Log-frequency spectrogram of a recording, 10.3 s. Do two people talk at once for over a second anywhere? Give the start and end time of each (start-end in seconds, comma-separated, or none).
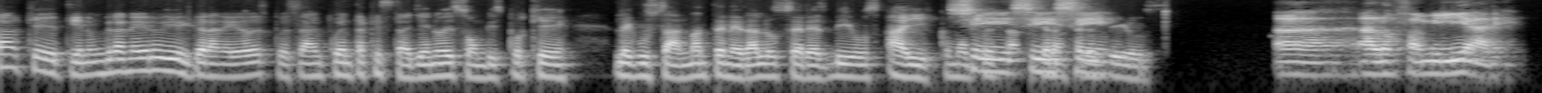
6.3-7.5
